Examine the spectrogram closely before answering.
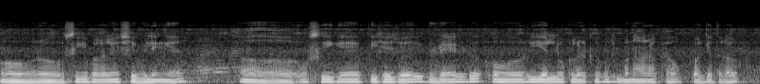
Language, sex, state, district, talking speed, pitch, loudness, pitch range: Hindi, male, Odisha, Khordha, 205 wpm, 105 Hz, -15 LUFS, 100-110 Hz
